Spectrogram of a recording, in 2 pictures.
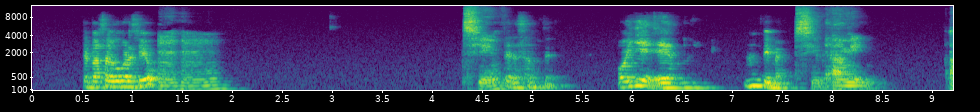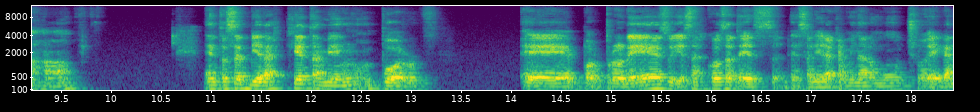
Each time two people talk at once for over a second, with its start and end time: none

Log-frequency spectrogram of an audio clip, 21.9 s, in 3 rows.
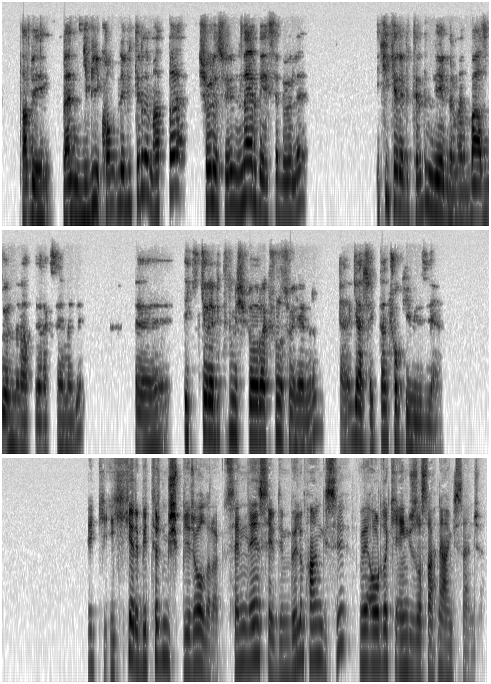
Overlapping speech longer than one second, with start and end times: none

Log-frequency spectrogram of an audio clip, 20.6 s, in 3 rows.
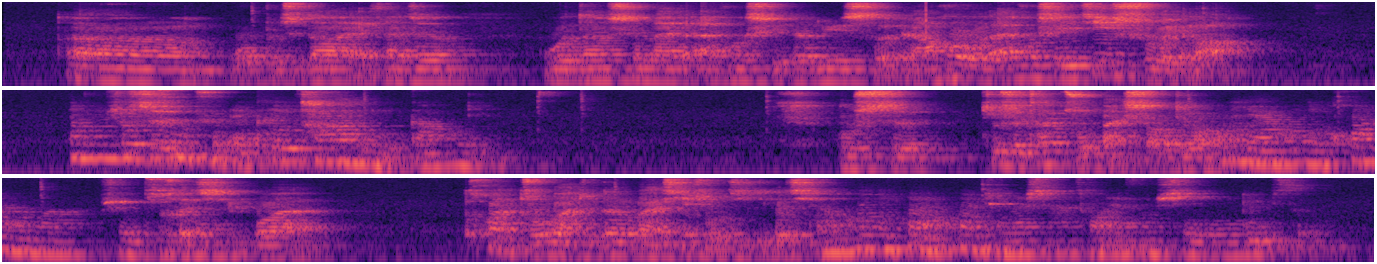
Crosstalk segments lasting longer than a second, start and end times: none

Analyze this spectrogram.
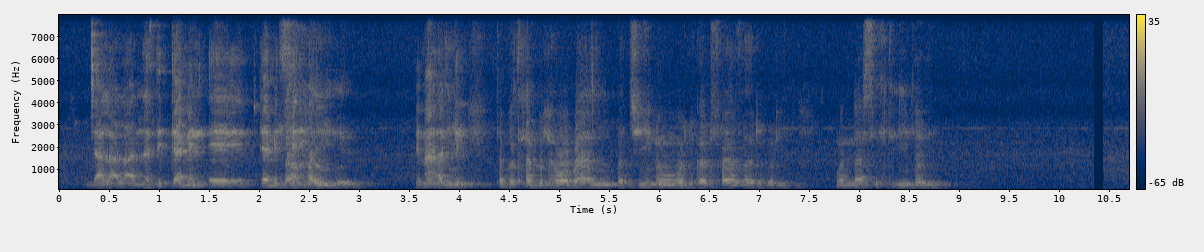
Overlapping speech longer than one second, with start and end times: none

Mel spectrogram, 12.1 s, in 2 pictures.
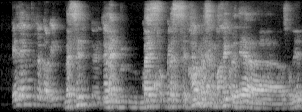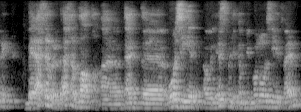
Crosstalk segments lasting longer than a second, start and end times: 2.9-4.7

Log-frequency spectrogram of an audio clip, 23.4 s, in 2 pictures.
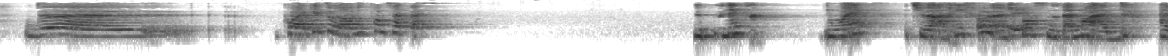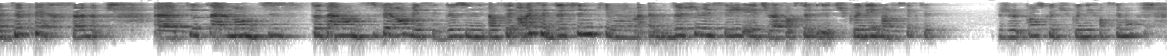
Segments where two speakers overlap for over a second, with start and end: none

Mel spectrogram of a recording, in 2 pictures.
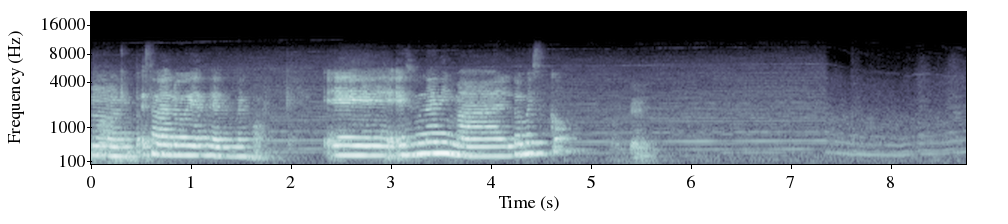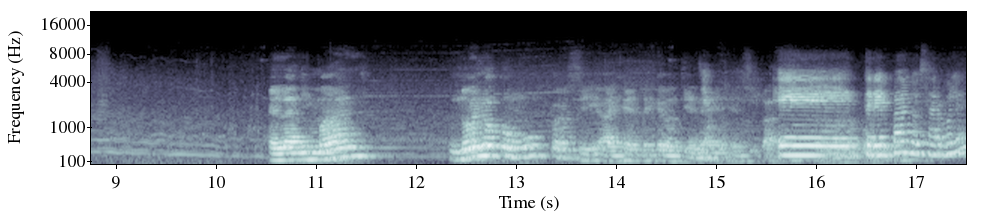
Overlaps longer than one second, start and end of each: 15.6-16.9

